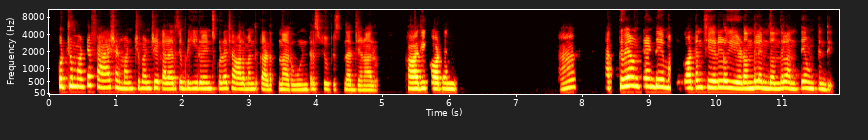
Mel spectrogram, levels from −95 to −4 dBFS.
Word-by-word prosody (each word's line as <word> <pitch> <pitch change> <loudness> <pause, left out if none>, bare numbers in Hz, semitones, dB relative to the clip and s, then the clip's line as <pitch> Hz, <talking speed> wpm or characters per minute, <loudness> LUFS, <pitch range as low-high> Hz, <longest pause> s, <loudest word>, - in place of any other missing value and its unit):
కొంచెం 315 +1 +3
అంటే 300 +4 +1
ఫ్యాషన్. 275 -2 -1
మంచి 230 +2 -4
మంచి 240 +1 0
కలర్స్. 220 0 -2
ఇప్పుడు 230 -1 -2
హీరోయిన్స్ 230 0 -1
కూడా 235 +1 -1
చాలా 215 -2 -2
మంది 215 +1 -4
కడుతున్నారు. 195 0 -4
ఇంట్రెస్ట్ 210 +2 -7
చూపిస్తున్నారు 195 -2 -6
జనాలు. 180 -1 -6 0.5
'ఖాదీ' 230 +1 +5
కాటన్ 220 -1 +4 1.6
ఆ! - - -3 0.6
తక్కువే 255 +6 +4
ఉంటాయండి. 310 -2 +2
'మల్' 240 -2 -6
కాటన్ 275 +2 +2
చీరలు 265 0 +3
700 235 +2 +3
800 235 +1 +1
అంతే 220 +3 -2
ఉంటుంది. 215 -5 -3
230 Hz, 135 wpm, -22 LUFS, 215-260 Hz, 1.6 s, ఖాదీ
